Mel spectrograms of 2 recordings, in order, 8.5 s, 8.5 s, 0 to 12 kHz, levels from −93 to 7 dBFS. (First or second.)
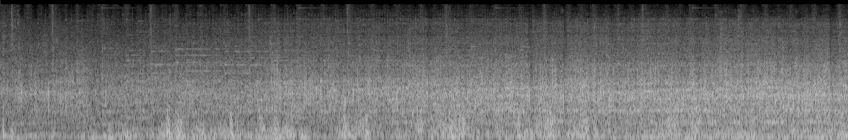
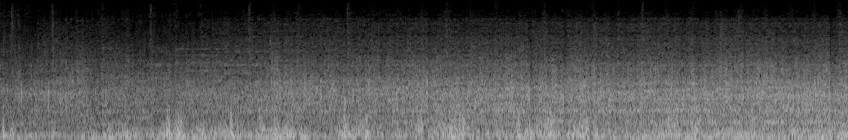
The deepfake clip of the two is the second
